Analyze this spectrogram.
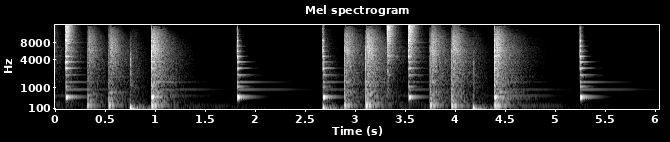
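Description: Drums and cymbals are struck in a quick pattern, ringing out between hits.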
